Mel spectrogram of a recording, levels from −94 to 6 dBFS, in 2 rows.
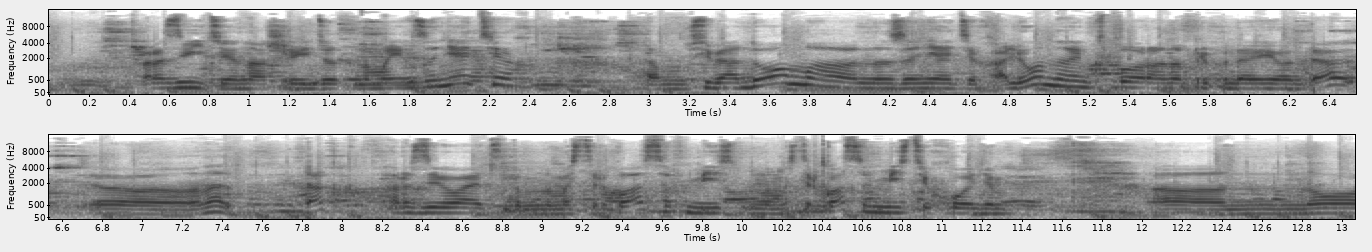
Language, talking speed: Russian, 110 wpm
